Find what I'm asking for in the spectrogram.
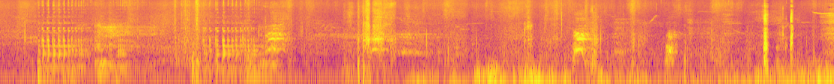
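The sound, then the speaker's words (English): A dog vocalizing outdoors in the cold, wanting to be let inside: rough grumbling noises and whines of varying loudness, scattered among faint background rustling and thuds. “Let's just see what this dog's talking about.”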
